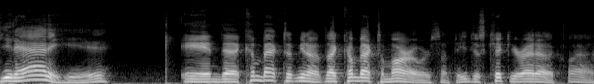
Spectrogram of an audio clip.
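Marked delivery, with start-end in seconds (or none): 0.0-1.1 slow, tough-guy gangster voice. Retelling how he spoke when kicking someone out of class, in a gangster guy voice. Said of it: "He'd talk like this gangster guy".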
